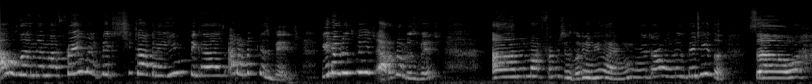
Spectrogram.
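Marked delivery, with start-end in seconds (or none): 1.0-5.0 high, incredulous mock protest; bewildered. Customer asking a friend about a stranger, bewildered. 6.3-7.3 bewildered denial. Retold or imitated. Friend's retold bewildered reply.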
